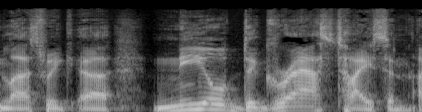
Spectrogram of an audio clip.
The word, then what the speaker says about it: DeGrasse: I've been calling him Degrassi as if he's the fucking star of Degrassi Junior High because I don't know how names work. As is pointed out by time sucker JT Henry, it's DeGrasse. No E sound at the end.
